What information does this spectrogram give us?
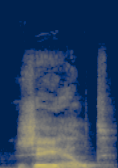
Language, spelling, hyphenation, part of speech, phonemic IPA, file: Dutch, zeeheld, zee‧held, noun, /ˈzeː.ɦɛlt/, Nl-zeeheld.ogg
- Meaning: naval hero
